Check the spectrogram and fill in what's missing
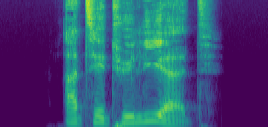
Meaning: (verb) past participle of acetylieren; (adjective) acetylated
- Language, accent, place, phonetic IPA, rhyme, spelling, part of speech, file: German, Germany, Berlin, [at͡setyˈliːɐ̯t], -iːɐ̯t, acetyliert, verb, De-acetyliert.ogg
